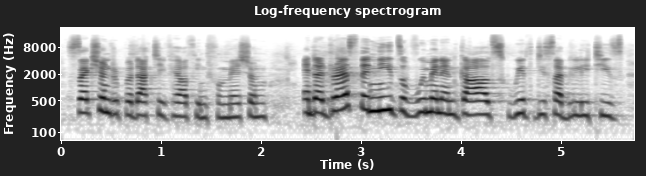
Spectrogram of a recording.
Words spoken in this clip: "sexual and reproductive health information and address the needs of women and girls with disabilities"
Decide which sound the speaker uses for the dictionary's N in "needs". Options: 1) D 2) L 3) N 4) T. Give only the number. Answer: 3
